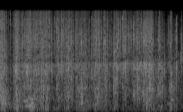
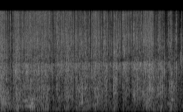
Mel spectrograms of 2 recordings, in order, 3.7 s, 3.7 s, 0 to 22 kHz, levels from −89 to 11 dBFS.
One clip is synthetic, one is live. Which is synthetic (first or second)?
second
